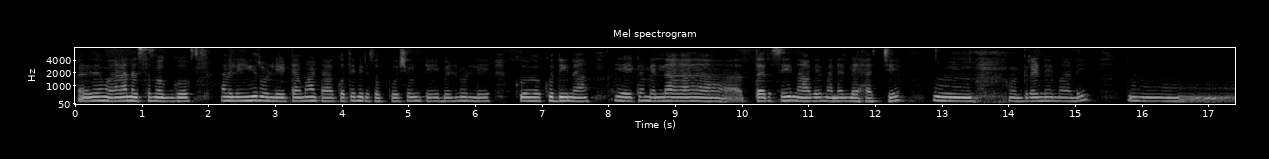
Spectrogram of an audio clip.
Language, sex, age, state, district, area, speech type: Kannada, female, 45-60, Karnataka, Kolar, rural, spontaneous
